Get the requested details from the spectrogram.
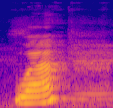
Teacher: termasuk huruf assyafa Thailand atau terbentuk dari dua bibir nah ini dua bibir yang membentuk bulatan-bulatan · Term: huruf wow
